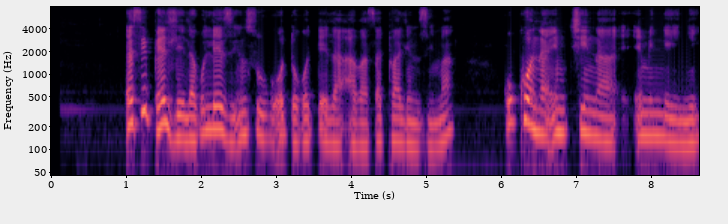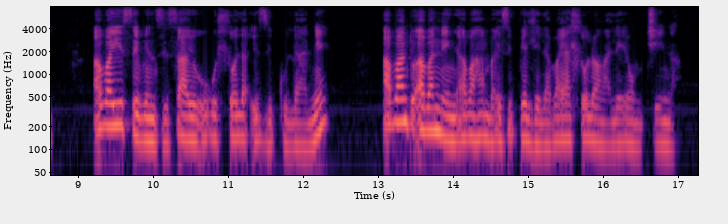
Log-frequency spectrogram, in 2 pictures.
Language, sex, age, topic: North Ndebele, male, 36-49, health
